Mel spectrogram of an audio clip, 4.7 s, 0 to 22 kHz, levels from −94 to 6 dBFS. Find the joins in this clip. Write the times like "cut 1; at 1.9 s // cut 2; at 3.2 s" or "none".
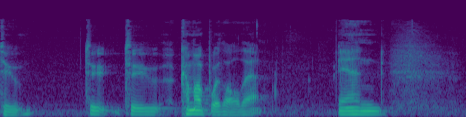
cut 1; at 3.2 s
